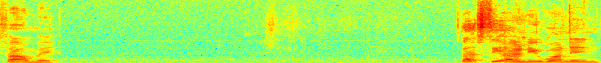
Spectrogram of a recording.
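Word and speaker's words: Falme: slapped the microphone uh I believe it's pronounced found me that's the only one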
